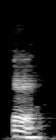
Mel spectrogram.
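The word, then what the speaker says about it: へ: Note that the particular is pronounced e.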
